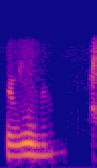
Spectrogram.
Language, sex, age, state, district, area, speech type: Bodo, male, 18-30, Assam, Chirang, urban, conversation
